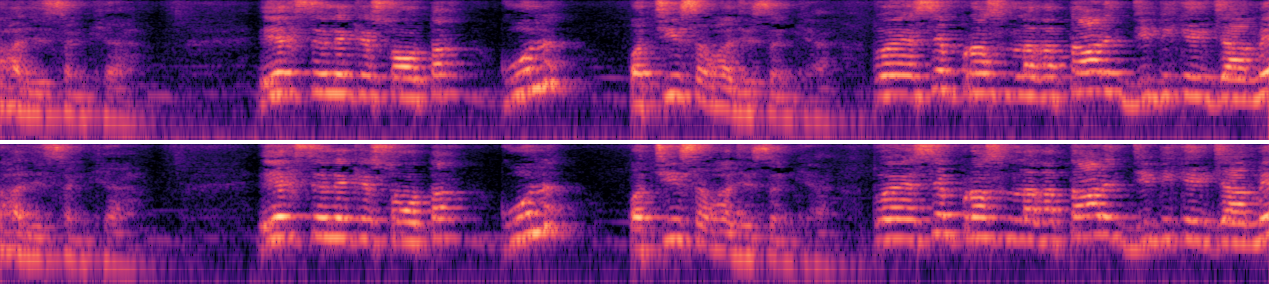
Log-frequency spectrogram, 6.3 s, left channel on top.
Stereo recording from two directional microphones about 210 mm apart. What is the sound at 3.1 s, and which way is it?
A woman's voice, 30° right (ahead or behind).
